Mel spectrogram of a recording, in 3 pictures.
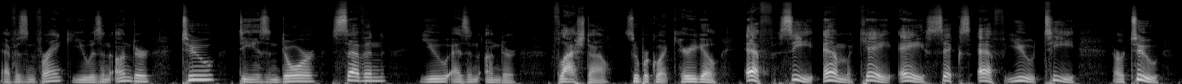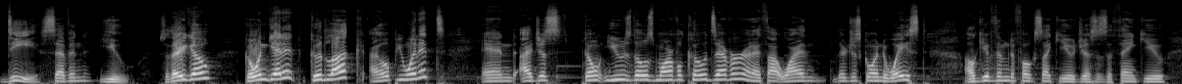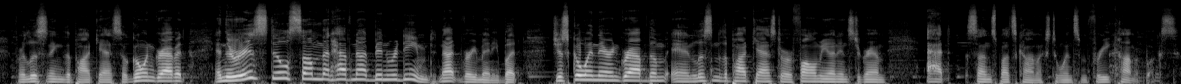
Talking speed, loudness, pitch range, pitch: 225 wpm, -22 LUFS, 115-185 Hz, 145 Hz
